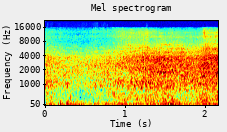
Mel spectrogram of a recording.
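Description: Waves washing onto a white-sand beach strewn with clam shells at Progreso, Yucatán, heard as a steady, close surf roar blended with wind rumble on the microphone, with no voices.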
